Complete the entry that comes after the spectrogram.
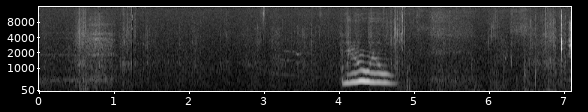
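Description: A cat lets out a single clear meow in a quiet room, brief and fairly close, amid faint handling noises and light tapping.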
